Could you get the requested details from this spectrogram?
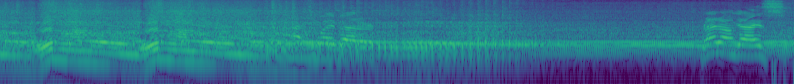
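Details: Four-stroke dirt bike with a Lectron carburetor, after an oversized fuel hose fix and air screw adjustment: blips up crisply and settles to a steady, even idle, idle slightly high; smooth running engine.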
